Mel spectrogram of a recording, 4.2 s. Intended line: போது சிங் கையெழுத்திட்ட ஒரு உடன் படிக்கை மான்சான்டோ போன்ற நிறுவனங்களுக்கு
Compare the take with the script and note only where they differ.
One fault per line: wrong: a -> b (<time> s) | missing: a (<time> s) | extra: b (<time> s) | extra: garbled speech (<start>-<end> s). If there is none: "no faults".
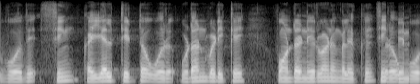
missing: மான்சான்டோ (2.4 s)
extra: garbled speech (3.7-4.2 s)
